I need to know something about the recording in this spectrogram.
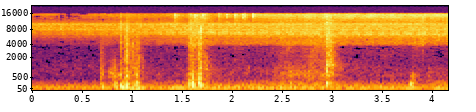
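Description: Plastic lid of a Moultrie deer feeder's hopper being set and fitted on: a handful of short, scattered knocks and clicks, the loudest about a second and a half in.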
